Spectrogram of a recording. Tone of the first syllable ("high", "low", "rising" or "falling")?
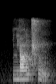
high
